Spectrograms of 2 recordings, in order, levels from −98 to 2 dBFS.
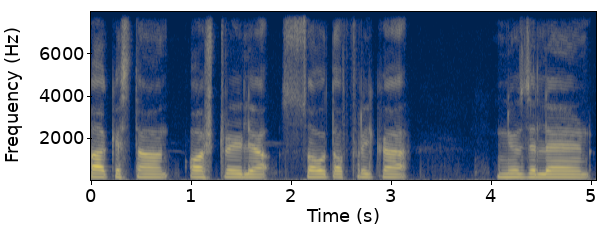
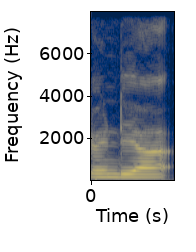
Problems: low volume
